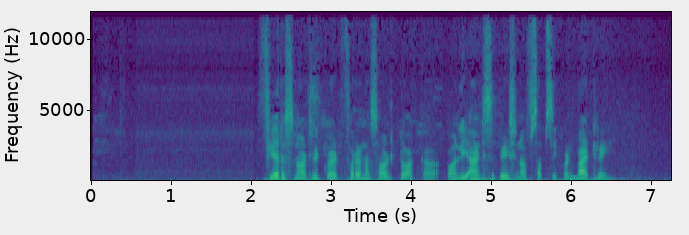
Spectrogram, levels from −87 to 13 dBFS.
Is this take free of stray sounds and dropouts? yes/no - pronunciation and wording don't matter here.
yes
